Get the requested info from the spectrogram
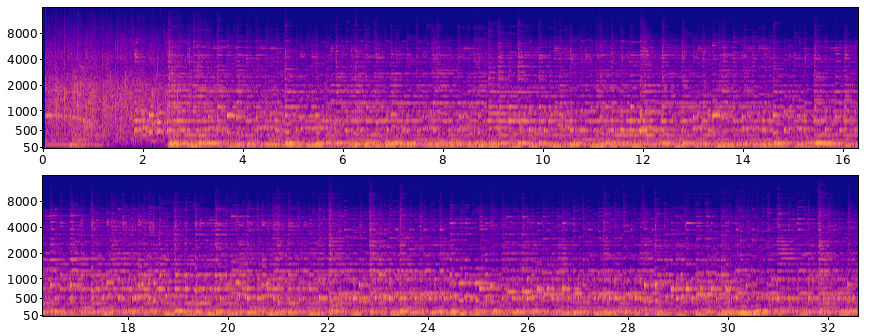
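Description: Live bluegrass band playing an instrumental on banjo, fiddle, mandolin, guitar and bass. A lone instrument opens without bass for about two seconds, then the full band comes in.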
